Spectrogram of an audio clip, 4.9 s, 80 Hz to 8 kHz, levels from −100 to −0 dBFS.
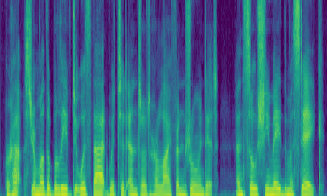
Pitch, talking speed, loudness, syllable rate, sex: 205 Hz, 255 wpm, -17 LUFS, 6.7 syllables/s, female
